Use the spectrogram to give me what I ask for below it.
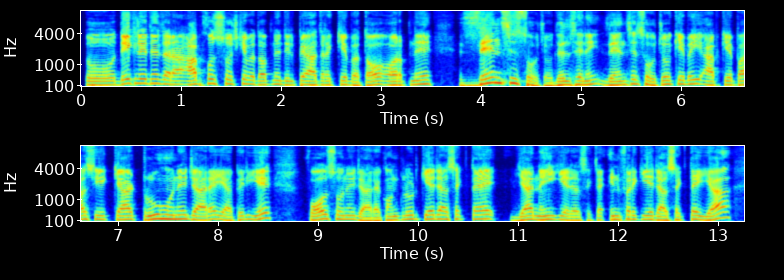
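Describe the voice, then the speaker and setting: A young man giving an exam-prep lecture, coaxing his students along, checking in with them again and again, and reading English sentences slowly and deliberately. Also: a little high, clear, resonant tone, dry recording, clean studio sound. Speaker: teacher.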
